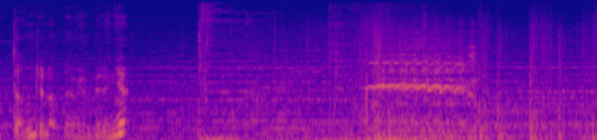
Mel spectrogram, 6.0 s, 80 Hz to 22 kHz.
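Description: A horse in the video game Diablo 4 whinnies and then its hooves clop as it gallops, close and fairly clear amid other game sounds.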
